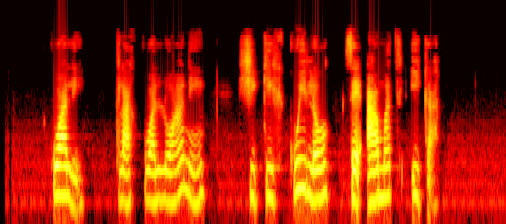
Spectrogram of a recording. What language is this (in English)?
Central Puebla Nahuatl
